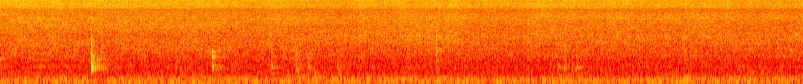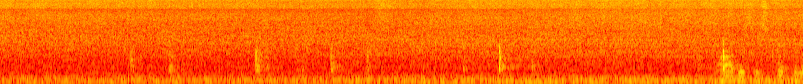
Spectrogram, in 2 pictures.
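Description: Ground beef with garlic and seasoning sizzles steadily in a pan, a constant hissing fry broken by occasional clicks and scrapes of stirring, with a voice talking over it at times.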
